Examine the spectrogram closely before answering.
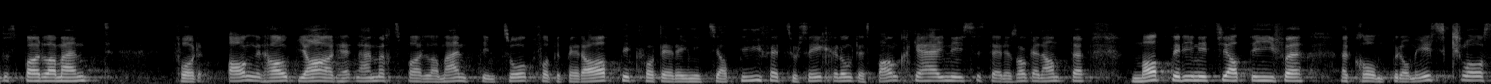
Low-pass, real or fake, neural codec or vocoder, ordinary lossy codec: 7.2 kHz; fake; codec, 16 kHz, 4 kbps, FunCodec, trained on Chinese and English, 50 frames a second; Opus, 32 kbps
